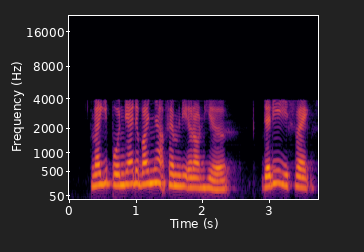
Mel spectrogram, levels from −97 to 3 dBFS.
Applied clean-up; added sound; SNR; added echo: neural mask model DeepFilterNet 3.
